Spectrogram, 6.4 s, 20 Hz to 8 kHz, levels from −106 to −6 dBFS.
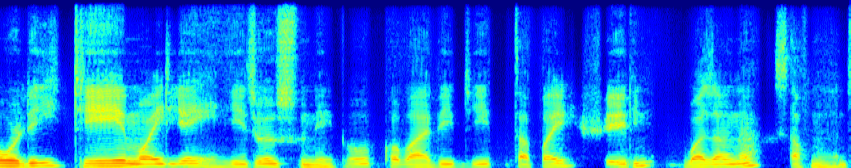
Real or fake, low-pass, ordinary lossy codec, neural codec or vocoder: fake; none; none; codec, 16 kHz, 0.5 kbps, X-Codec, HuBERT features, trained on balanced general audio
